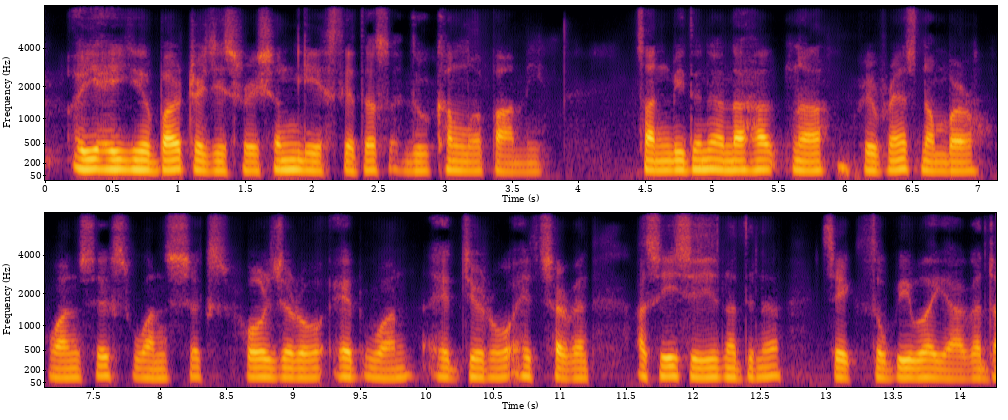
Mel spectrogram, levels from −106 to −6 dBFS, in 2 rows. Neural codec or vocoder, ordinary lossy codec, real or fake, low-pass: codec, 16 kHz, 1 kbps, X-Codec, WavLM features, trained on Multilingual LibriSpeech; none; fake; none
